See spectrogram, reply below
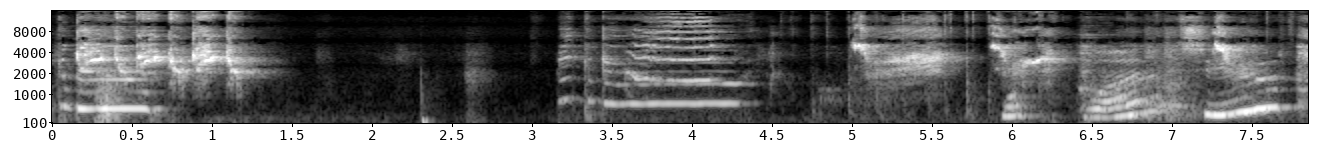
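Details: Pet male parrotlet talking indoors, repeating learned phrases like peekaboo and excuse me. High, squeaky chatter with thin whistled tones and bursts of clipped, rapid syllables separated by short pauses.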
